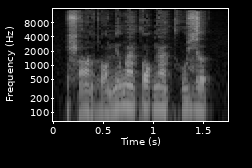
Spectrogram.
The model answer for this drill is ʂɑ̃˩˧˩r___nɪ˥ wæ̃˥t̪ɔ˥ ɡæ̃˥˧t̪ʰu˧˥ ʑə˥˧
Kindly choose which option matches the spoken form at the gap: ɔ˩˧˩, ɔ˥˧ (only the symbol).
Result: ɔ˩˧˩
